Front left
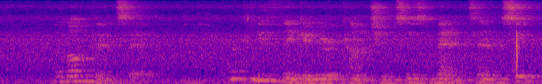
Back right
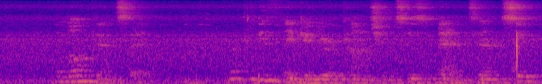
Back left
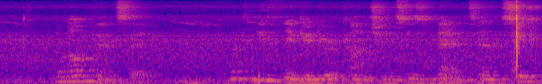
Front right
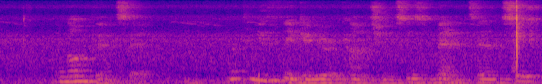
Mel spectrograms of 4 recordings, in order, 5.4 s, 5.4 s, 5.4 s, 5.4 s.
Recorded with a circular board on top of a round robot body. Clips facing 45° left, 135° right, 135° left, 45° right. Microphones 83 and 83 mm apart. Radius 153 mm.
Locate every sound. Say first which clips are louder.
0.5 s a man speaking: front left 2 dB, front right 3 dB; 15° left, 2.5 m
